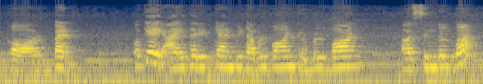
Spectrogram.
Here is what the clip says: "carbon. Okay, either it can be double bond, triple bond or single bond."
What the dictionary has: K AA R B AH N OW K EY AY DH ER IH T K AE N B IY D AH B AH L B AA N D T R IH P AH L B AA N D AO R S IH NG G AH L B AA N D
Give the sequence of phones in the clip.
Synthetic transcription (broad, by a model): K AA R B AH N OW K EY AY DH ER IH T K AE N B IY D AH B AH L B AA N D T R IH B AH L B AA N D AO R S IH NG G AH L B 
